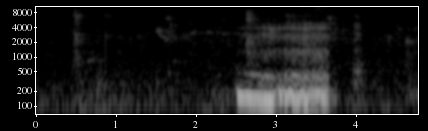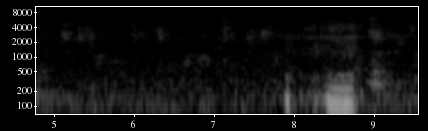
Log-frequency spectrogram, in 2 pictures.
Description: Riley, my dog, snores so loud that sometimes I wake up in the middle of the night 😒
